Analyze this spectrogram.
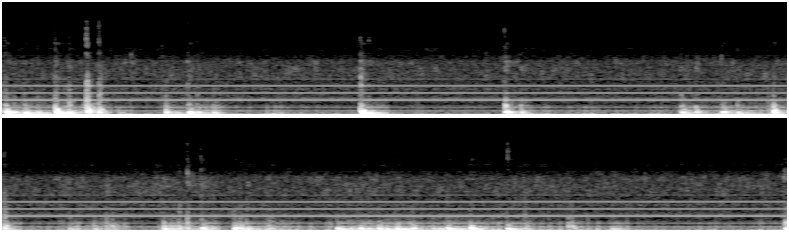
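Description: Computer keyboard keystrokes picked up as dull, low thumps in irregular clusters, over a steady electrical hum.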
